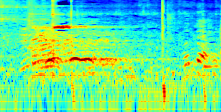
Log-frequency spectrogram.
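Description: A drawn-out shout over the play, with a few sharp thuds of a football being kicked and bouncing on a concrete court, the loudest right at the start.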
